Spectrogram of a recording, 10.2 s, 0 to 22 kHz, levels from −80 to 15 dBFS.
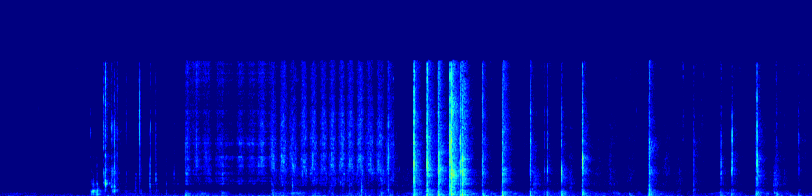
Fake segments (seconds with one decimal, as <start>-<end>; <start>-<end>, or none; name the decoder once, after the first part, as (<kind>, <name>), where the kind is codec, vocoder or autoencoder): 1.5-3.4 (codec, SNAC)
